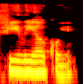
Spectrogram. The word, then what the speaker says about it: filioque: And, you know, that brings us to the Middle Ages and filioque, which I cannot believe it's said like that. I looked it up, but it's filioque.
